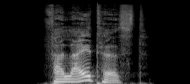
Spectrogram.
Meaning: inflection of verleiten: 1. second-person singular present 2. second-person singular subjunctive I
- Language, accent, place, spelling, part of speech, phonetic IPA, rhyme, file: German, Germany, Berlin, verleitest, verb, [fɛɐ̯ˈlaɪ̯təst], -aɪ̯təst, De-verleitest.ogg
